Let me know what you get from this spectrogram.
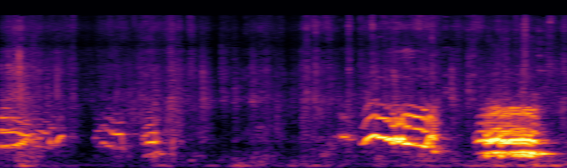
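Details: Cocker Spaniel; whining; asking to be let out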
